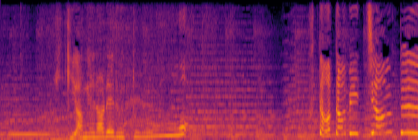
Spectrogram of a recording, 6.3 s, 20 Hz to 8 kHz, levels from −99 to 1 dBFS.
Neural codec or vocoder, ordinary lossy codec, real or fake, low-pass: none; none; real; none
